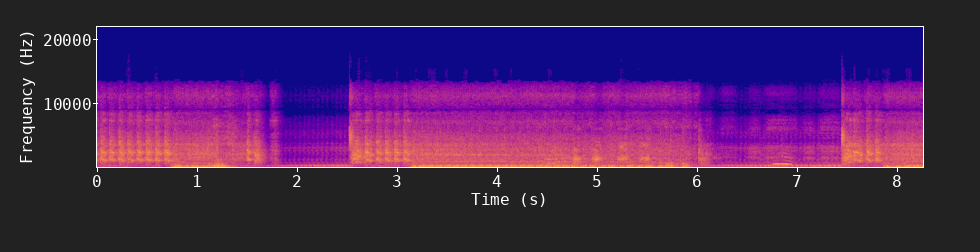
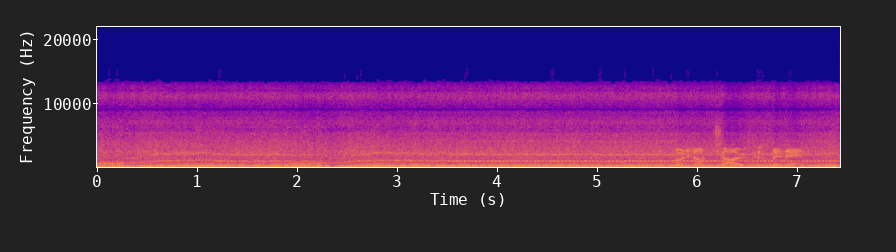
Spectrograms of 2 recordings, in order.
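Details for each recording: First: Old Honda CBR600 track bike, started on choke: catches and runs rough, then dies twice as soon as throttle is opened; carbs need removing and cleaning. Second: Old Honda CBR600 track bike four-cylinder, first start after sitting long, on choke, not yet up to temperature: steady idle then clean pickup on throttle blips, slightly boggy; running again.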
